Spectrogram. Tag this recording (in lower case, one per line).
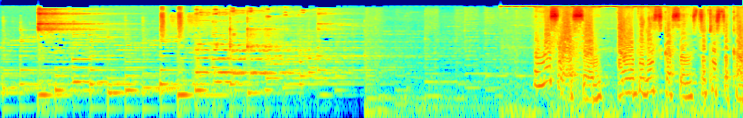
speech
music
